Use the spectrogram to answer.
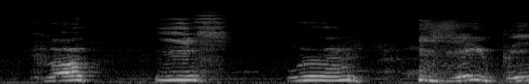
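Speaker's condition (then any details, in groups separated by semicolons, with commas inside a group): Cerebral palsy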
